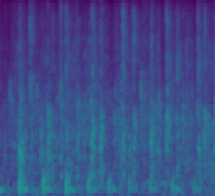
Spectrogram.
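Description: Audience applauding: light, scattered clapping from a seated crowd after a speaker's point.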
